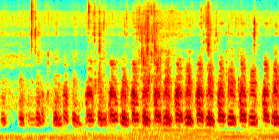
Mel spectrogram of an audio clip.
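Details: Frogs filling a cage with croaks, not yet bred because water is lacking; rapid nasal croaks repeat about three times a second, blending into a steady pulsing chorus.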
